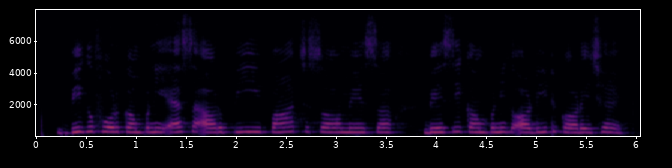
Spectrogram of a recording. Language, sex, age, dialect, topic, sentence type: Maithili, female, 25-30, Bajjika, banking, statement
